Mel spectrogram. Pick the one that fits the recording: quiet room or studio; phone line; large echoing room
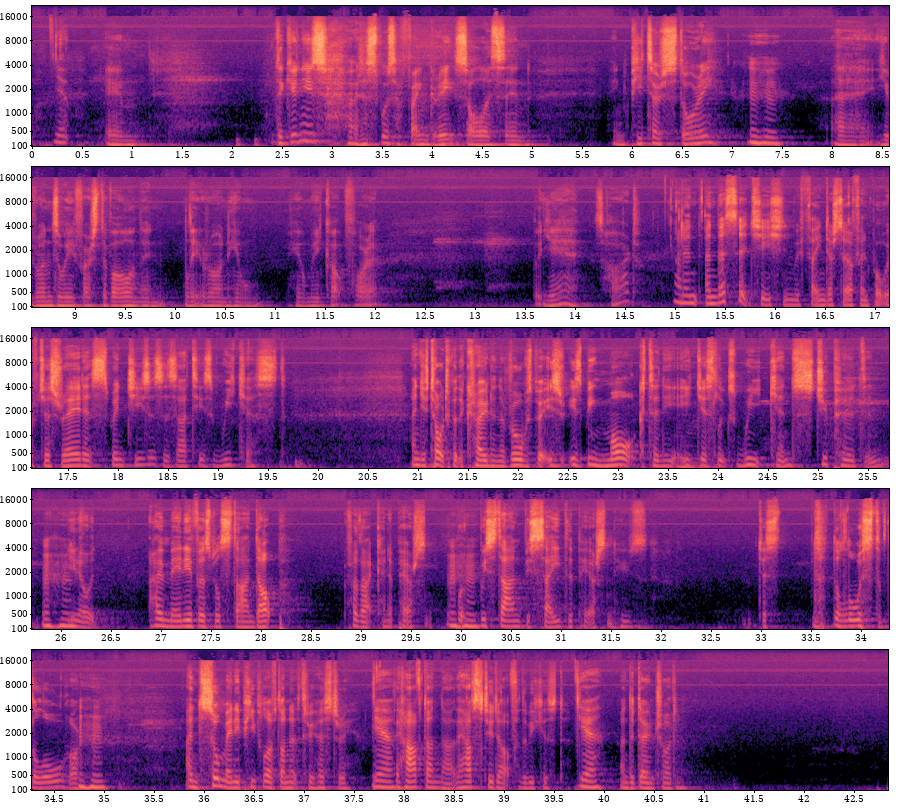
large echoing room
